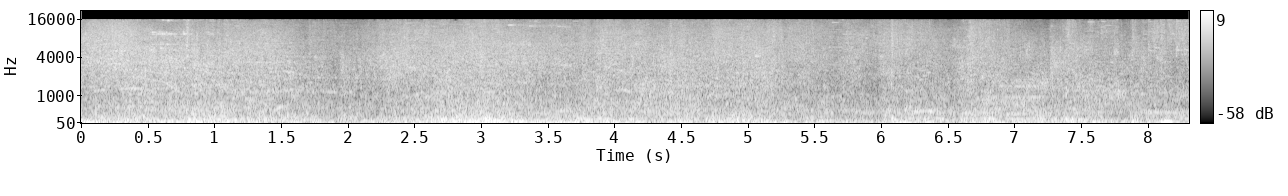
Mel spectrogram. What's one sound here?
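Video game battle sound effects crackle and blast as spells and attacks go off.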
